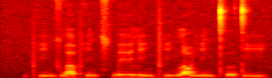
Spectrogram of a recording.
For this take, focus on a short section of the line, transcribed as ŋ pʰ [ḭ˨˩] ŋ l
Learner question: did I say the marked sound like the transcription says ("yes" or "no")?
no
